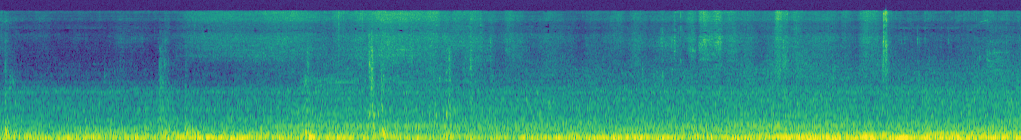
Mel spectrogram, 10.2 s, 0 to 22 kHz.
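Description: Inside the cabin of a 2023 Honda Pilot driving on a snow-covered road: a steady low rumble of road and tire noise from Michelin X-Ice Snow SUV snow tires, with a few faint rattles from a dash phone mount.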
